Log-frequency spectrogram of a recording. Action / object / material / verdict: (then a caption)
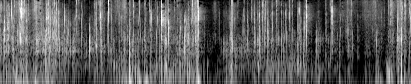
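scrape / woven polypropylene carrier bag / polypropylene / none. Hands rub an empty blue woven polypropylene IKEA BRATTBY carrier bag, producing dense, crinkly rustling with sharp bright crackles that is loudest in the first three seconds. It then settles into quieter, drier scratching as fingertips scratch across the bag's flat surface.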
